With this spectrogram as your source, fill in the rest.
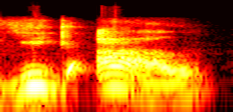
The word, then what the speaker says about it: Igal: Igal, pronounced as Yigal, means he will redeem.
